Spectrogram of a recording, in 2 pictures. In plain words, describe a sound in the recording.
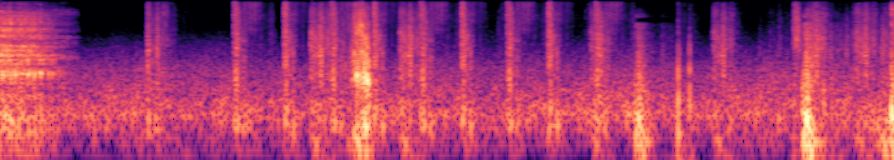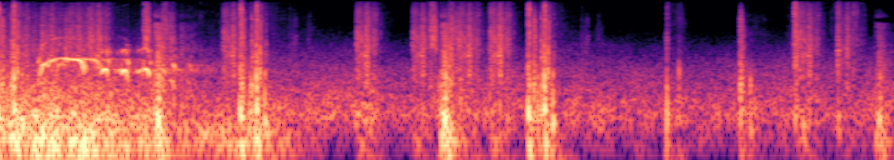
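Footsteps run over sand and stone.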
